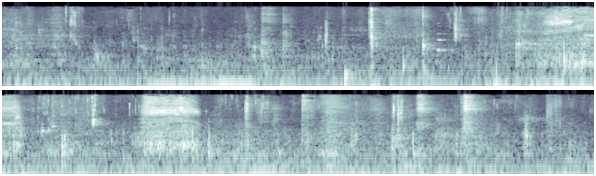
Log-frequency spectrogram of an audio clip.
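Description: Close-up mouth sounds of a person eating rice and curry by hand: chewing, with many small wet clicks and smacks, and two short breathy hisses around the middle.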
